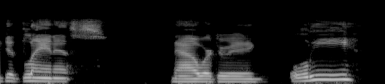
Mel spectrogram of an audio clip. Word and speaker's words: Lea: Yes, this is how you spell Lee. When uh when I first saw this name, I I I was also like, how do you say that? Isn't Lee L E?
